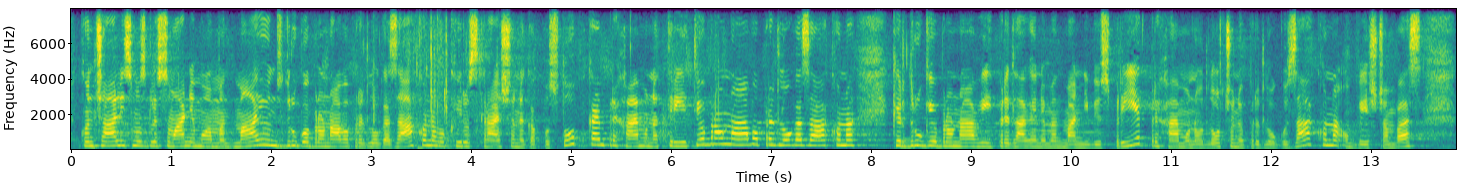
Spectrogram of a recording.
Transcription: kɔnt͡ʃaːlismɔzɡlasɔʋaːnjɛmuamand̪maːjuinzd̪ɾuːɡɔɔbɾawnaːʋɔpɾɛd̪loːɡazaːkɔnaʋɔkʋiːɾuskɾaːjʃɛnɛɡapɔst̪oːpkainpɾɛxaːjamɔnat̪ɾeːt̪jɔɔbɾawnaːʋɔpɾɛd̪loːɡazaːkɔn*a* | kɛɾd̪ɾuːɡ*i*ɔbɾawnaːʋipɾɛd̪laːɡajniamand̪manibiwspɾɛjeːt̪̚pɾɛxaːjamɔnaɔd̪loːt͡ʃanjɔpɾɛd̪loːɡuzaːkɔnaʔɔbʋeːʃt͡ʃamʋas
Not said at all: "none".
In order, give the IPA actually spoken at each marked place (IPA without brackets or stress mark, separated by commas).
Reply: a, i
